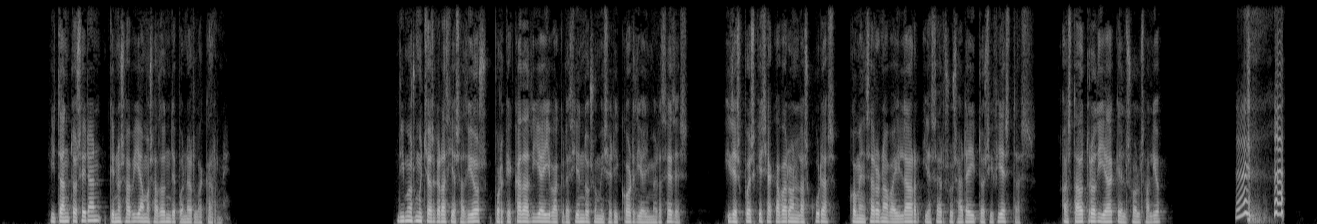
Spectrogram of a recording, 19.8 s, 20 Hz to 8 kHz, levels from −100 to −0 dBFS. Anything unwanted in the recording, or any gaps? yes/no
yes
